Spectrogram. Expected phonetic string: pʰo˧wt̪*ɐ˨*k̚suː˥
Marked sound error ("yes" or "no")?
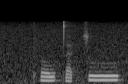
no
